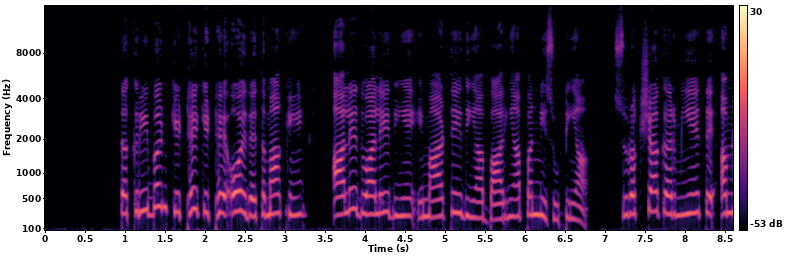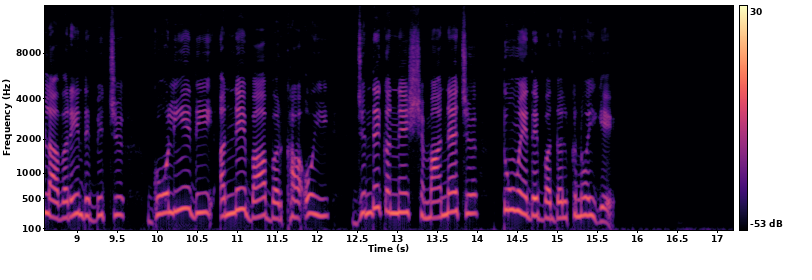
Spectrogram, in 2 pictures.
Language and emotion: Dogri, neutral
